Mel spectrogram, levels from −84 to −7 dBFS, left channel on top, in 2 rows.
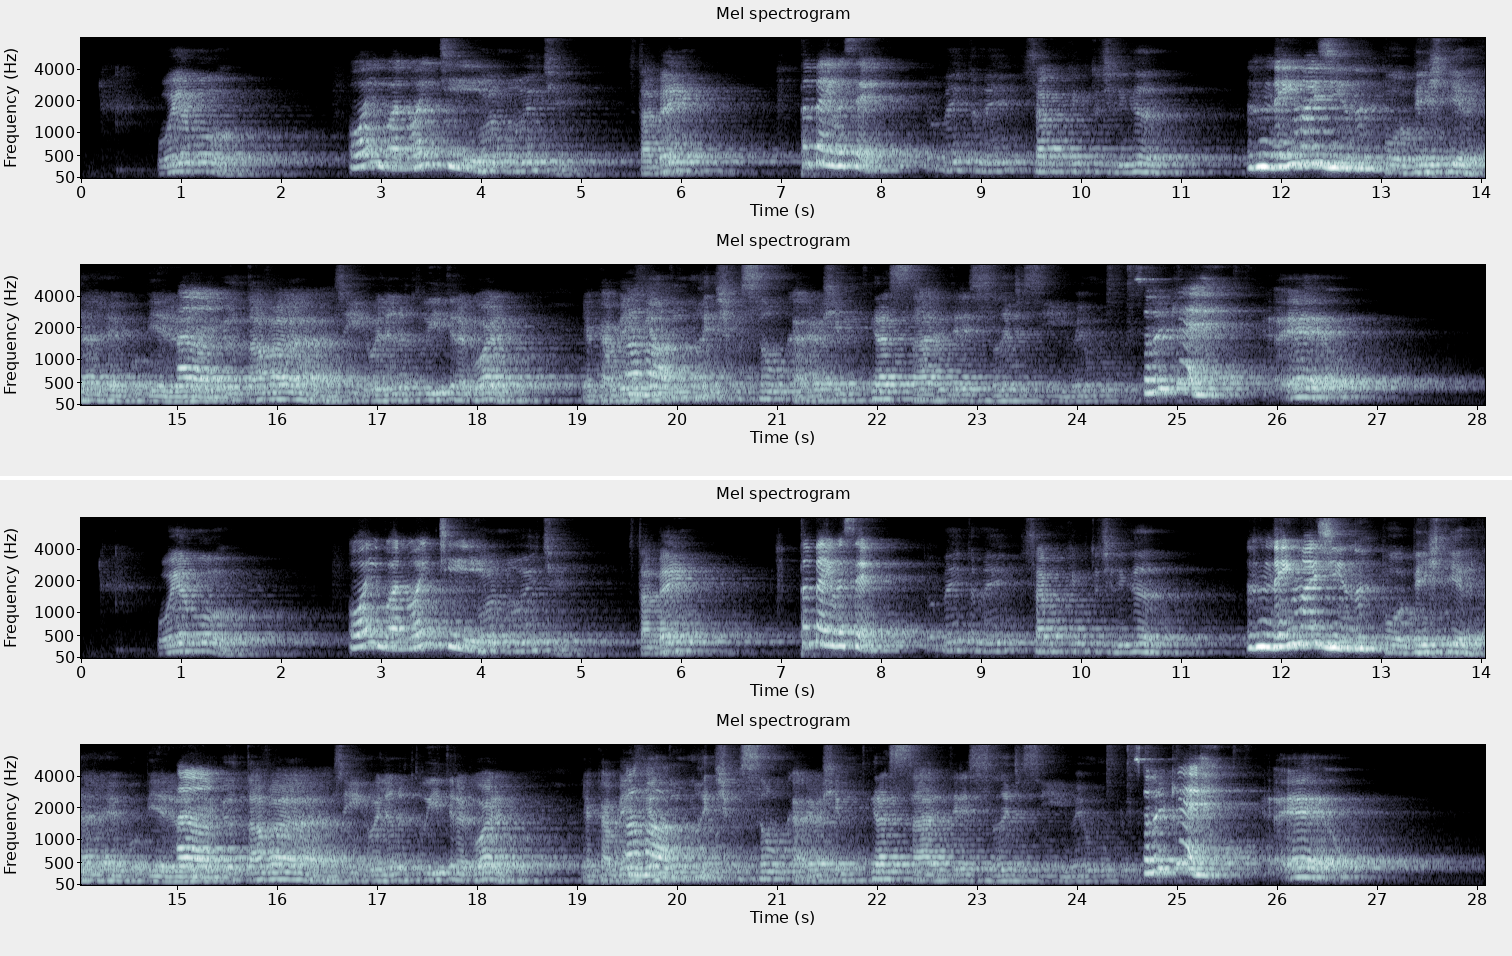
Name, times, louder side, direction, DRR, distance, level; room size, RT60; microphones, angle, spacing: voice 1, 0.8-1.5 3.9-4.9 5.6-6.1 8.5-10.8 13.0-18.3 19.0-24.9 25.8-26.7, equal, 35° right, -2 dB, 2.0 m, -26 dB
voice 2, 2.7-4.1 7.2-8.0 11.7-12.9 15.0-15.5 19.5-20.0 24.7-25.4, right 2 dB, 75° right, 4 dB, 1.0 m, -18 dB
11.0 x 9.6 x 3.4 m, 2.6 s
head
